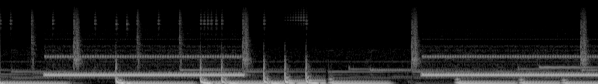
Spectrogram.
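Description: An outgoing phone call's ringing tone while calling back a missed call: two long, steady electronic tone bursts separated by a short gap with some clicks and thumps, fairly loud, with no one talking.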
